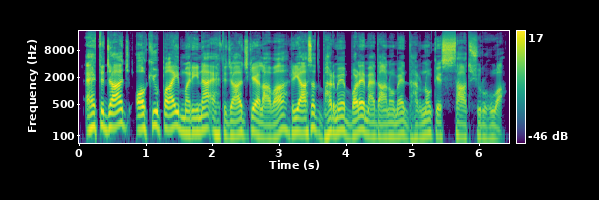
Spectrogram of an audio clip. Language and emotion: Urdu, neutral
